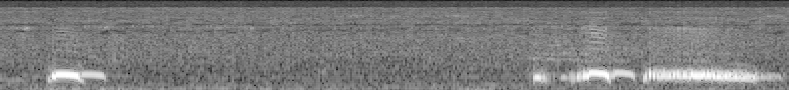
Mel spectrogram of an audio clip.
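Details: One short curved coo from a spotted dove, a long quiet gap, then a quick run of two curled notes leading into a long, steady, hoarse coo.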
